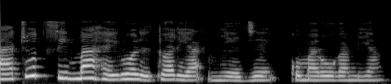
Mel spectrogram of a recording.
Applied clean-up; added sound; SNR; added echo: neural mask model Resemble Enhance denoiser.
